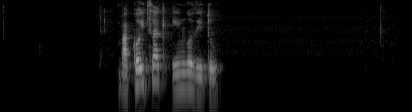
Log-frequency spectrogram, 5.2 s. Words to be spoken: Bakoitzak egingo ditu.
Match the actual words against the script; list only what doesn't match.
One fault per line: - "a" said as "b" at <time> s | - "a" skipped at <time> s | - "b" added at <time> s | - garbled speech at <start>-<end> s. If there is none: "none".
none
